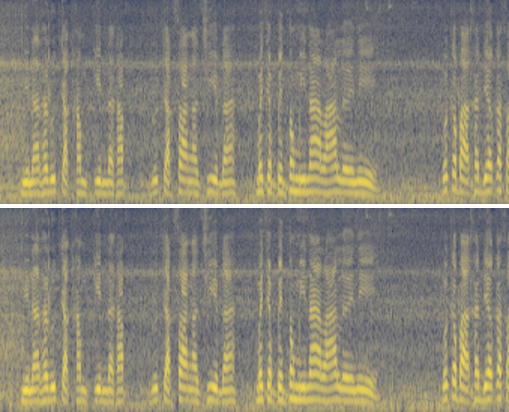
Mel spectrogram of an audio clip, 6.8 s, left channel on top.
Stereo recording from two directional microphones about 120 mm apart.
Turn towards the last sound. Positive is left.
turn(degrees=20)  # may be behind; listen again after turning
